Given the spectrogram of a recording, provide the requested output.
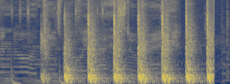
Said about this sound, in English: I'm gonna have to hammer it into the wall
